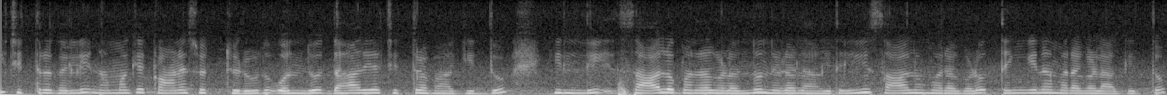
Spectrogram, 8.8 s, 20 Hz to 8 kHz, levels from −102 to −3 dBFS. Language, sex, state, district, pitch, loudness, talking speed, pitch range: Kannada, female, Karnataka, Dharwad, 220 Hz, -29 LUFS, 95 wpm, 210-240 Hz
